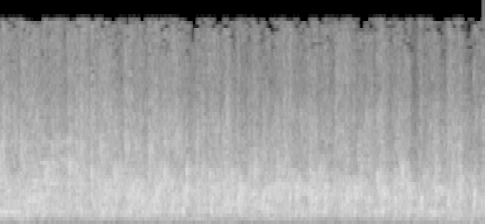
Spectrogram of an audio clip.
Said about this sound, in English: How many people are willing to go on a cruise? Let's show. This would be a Friday to a Monday cruise. So with an applause, let's see how many people would be willing to do this.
